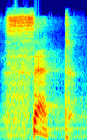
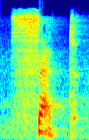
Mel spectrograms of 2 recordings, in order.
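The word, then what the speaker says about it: sept: Um you go to seven which is set set. S E P T that is a spelling of set. So you can pronounce that on your own to obviously master it.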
